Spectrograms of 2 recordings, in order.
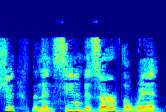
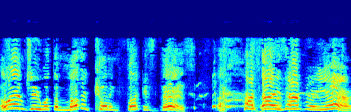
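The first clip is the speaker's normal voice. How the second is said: put-on sassy, flamboyant male voice, loud and high; 7 semitones higher, 5 dB louder than usual.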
